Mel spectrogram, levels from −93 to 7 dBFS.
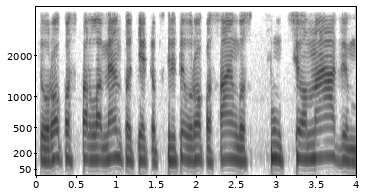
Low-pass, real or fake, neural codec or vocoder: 3.6 kHz; real; none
